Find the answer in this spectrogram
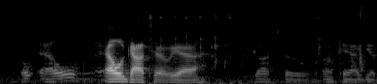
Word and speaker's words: Elgato: dollars did you say algato yeah like how do you spell that um like spanish for the cat elgato yeah gato okay i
